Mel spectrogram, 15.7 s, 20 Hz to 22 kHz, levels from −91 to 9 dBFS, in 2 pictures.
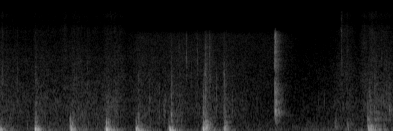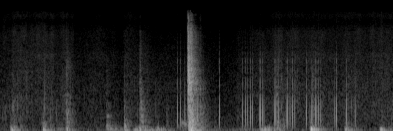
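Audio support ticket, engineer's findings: Digital radio blending to analogue, 2.35–6.15 s. Receiver lost the digital stream and cross-faded over about 470 ms to the station's FM feed, then back. Hiss rises, roughly 30 dB below the programme; level drops about 2 dB. Spectrogram: raised broadband noise floor across the span.

Train of clicks, 11.41–14.97 s. Around forty sharp, similar pulses at about 9.6 per second, unevenly spaced, standing out well above the sound, on the order of 15 dB. Likely interference from nearby equipment or a struggling interface. Waveform: isolated vertical spikes; spectrogram: thin full-height vertical lines at irregular intervals.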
